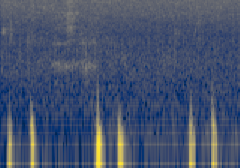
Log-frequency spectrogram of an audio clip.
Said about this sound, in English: Oh, I can nearly hear your heart thumping from here.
